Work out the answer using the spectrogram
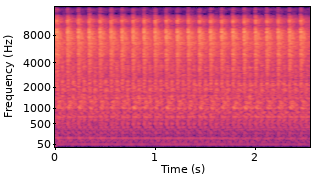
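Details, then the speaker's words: Nissan 350Z engine running with sharp, evenly spaced heavy metallic knocks about eleven a second that can't be isolated by stethoscope, sounding deep internal; failed rod bearing. Rod knock. "And this is very hard to do with it running because that knock is pinging throughout the entire engine. And no matter where I put the stethoscope on it, it sounds like the knock is happening right there."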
